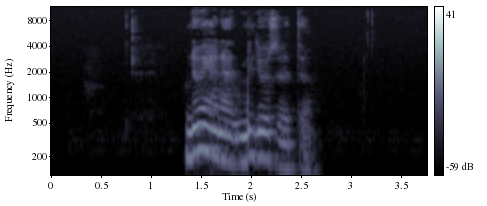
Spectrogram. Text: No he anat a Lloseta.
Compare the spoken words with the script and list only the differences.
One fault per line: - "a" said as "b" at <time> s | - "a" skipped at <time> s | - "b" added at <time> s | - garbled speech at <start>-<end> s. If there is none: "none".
none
